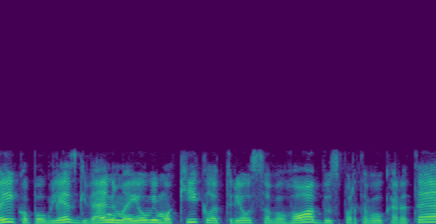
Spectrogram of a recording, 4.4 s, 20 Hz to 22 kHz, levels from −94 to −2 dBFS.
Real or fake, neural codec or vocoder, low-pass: fake; codec, 16 kHz, 16 kbps, FunCodec, trained on Chinese and English, 50 frames a second; 7.2 kHz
